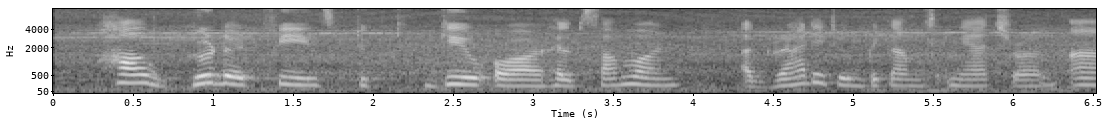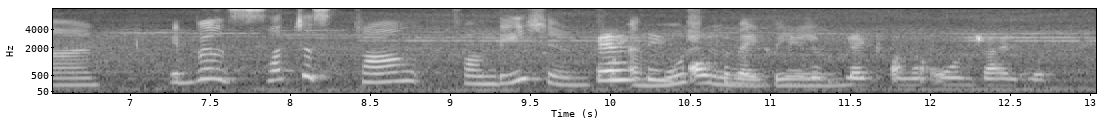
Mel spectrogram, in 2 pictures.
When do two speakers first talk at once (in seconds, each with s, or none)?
9.9 s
